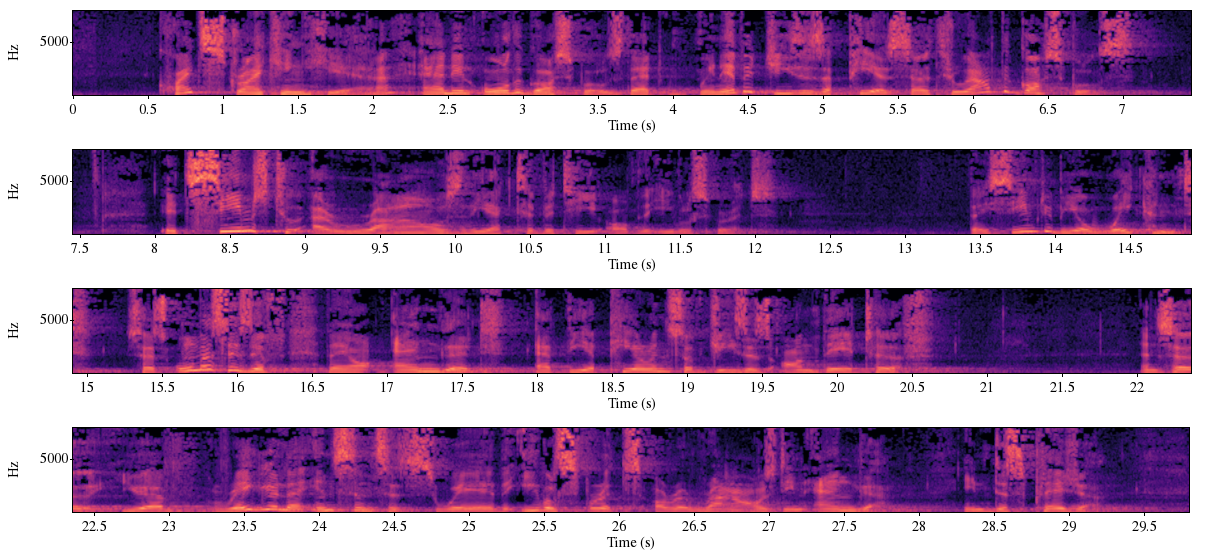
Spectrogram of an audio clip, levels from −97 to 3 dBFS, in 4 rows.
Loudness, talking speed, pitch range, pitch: -27 LUFS, 125 wpm, 155-215 Hz, 180 Hz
